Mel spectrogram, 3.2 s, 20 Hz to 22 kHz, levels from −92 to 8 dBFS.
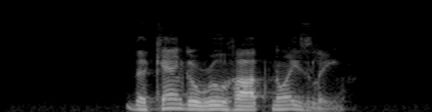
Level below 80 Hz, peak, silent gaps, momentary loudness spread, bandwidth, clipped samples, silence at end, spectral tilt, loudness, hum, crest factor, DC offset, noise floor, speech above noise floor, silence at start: -68 dBFS; -12 dBFS; none; 14 LU; 5.8 kHz; under 0.1%; 0.7 s; -10.5 dB/octave; -30 LUFS; none; 20 dB; under 0.1%; -84 dBFS; 54 dB; 0.95 s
